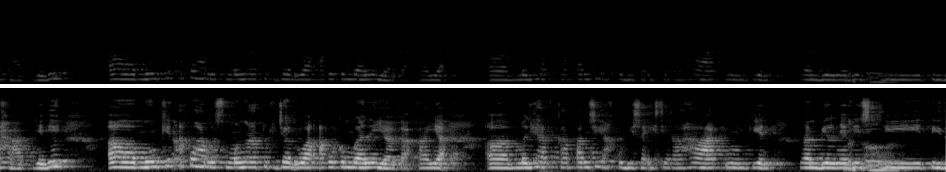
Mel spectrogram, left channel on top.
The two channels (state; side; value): quieter; left; 35.2 dB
